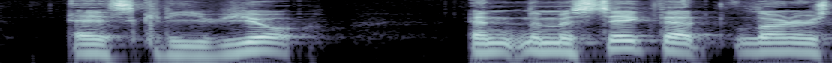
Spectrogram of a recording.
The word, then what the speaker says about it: escribió: And the mistake that learners tend to make is putting the emphasis on the second to last syllable instead of the last one, where the accent mark is, saying escribió or sucedió, or escribió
